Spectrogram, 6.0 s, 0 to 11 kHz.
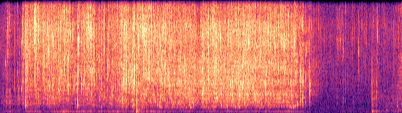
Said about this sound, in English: we're gonna add our 1 liter of our dehumidifier water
